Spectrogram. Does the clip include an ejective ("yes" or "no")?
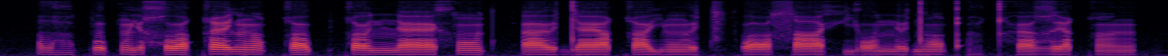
yes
